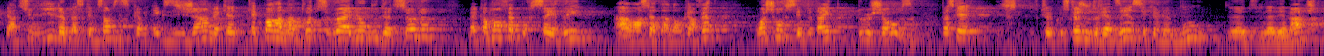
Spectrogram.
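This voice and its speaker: A man's voice: sits high, fast talker. A man with a Quebec French accent giving an informal, explanatory workshop presentation in a conversational way. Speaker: parish pastoral coordinator, workshop speaker. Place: large echoey room before an audience. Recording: distant mic, echoey hall, faint noise.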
